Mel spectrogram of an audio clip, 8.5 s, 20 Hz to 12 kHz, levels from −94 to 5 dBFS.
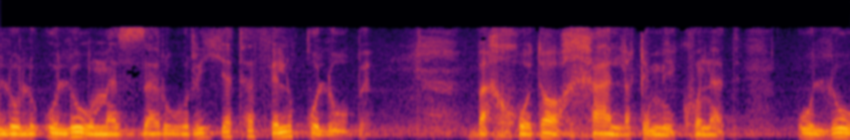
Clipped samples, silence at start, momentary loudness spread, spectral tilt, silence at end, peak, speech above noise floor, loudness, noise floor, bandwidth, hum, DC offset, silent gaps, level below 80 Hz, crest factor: under 0.1%; 0 s; 20 LU; -8 dB/octave; 0 s; -2 dBFS; 24 dB; -19 LUFS; -42 dBFS; 6.2 kHz; none; under 0.1%; none; -54 dBFS; 16 dB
